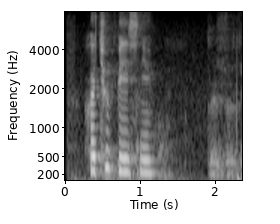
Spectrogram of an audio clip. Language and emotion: Russian, neutral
